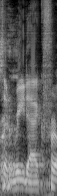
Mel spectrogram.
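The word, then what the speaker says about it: Reidak: It's spelled R-E-I-D-A-K. Right. English changes that actually, so I wouldn't know. It should be Ray though. It should be Raidak, right?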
